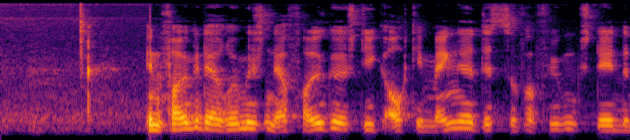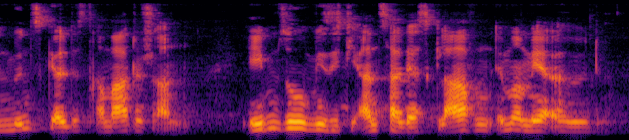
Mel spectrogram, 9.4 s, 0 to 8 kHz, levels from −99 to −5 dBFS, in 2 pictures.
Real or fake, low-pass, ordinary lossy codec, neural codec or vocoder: real; 7.2 kHz; none; none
